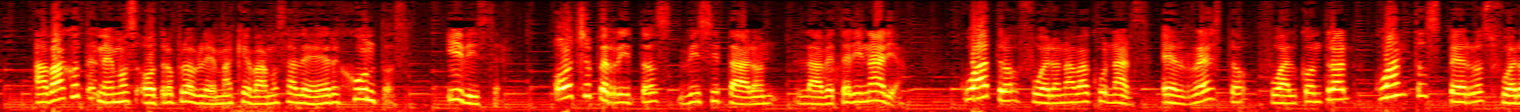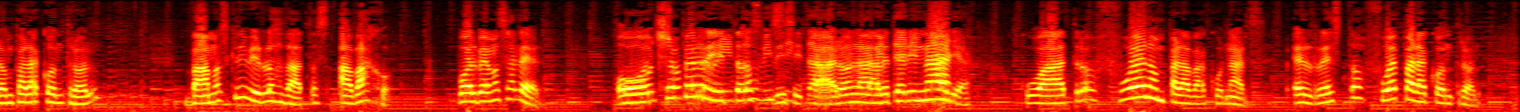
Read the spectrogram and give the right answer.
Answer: 4 perritos fueron para control.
